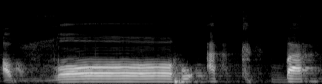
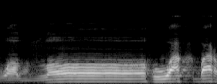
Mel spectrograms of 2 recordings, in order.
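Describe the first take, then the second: First: No extra sound is added anywhere. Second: A w sound comes before Allah. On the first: The speaker calls it right. "itu yang benar" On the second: The speaker calls it wrong. "Atau dari lapad Allah ada wawu"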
